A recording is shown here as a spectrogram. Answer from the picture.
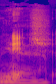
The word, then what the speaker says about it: niche: Be a real niche, or niche, as the Americans say. – Niche. – Have you noticed this? They say niche. – I have noticed this. Much like herb. – Herbs. – And I am not having any of it. Niche. – No, herb is not a silent H. – Respect the French. Respect niche.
